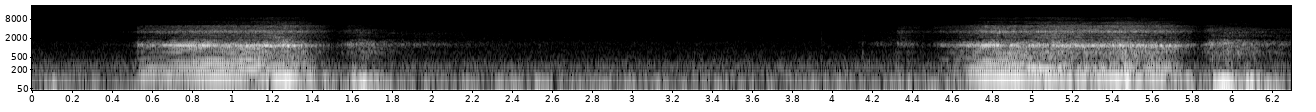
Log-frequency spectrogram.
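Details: Snoring during sleep, recorded with the SnoreLab app: two loud, low, rattling snores about four seconds apart on breathing in, with quiet exhalation between.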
